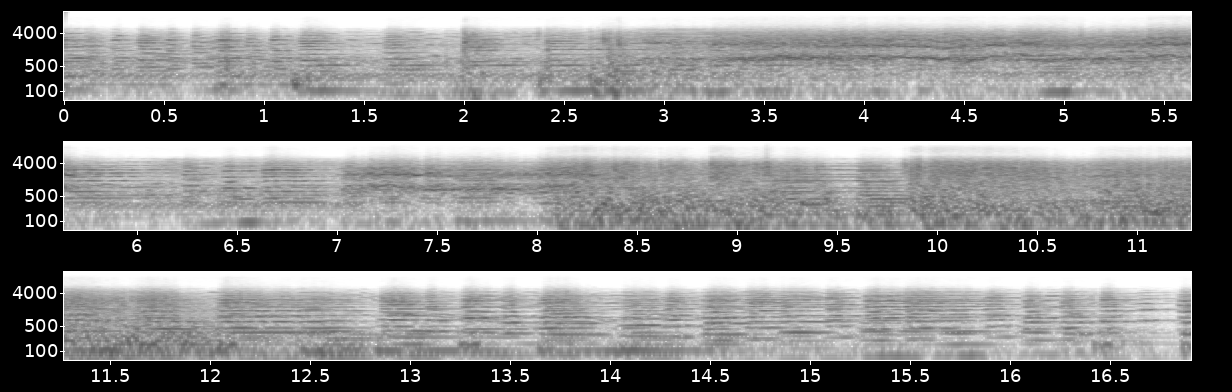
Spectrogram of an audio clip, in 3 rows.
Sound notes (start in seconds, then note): 3.4 tires squealing; 8.2 crashing noise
